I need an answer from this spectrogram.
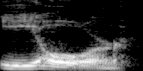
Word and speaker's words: Io: named now they spelled it IO but they pronounced it eor there are a few of his attributes names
